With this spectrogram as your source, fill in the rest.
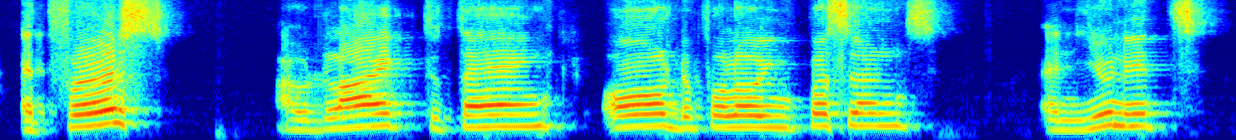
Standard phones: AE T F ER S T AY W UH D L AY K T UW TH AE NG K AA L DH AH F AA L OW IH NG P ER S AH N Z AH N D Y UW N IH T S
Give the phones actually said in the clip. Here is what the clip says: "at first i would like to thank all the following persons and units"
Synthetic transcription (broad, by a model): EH T F ER S T AY W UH D L AY K T UW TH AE NG K AA L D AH F AA L OW IH NG P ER S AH N S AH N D Y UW N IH T S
